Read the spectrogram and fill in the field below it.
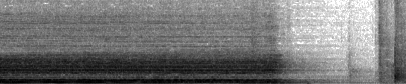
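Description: A men's choir sings a sustained chord in a large room.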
